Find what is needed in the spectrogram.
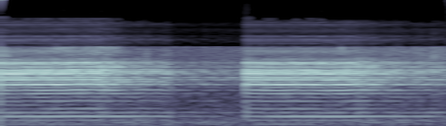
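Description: A buzzy electronic tone sounding twice at the same pitch, each note starting sharply and fading over about a second.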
